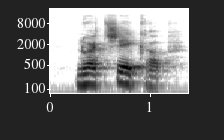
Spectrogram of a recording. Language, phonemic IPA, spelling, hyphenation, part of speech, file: Dutch, /ˈnoːrt.seːˌkrɑp/, noordzeekrab, noord‧zee‧krab, noun, Nl-noordzeekrab.ogg
- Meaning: brown crab, edible crab (Cancer pagurus)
